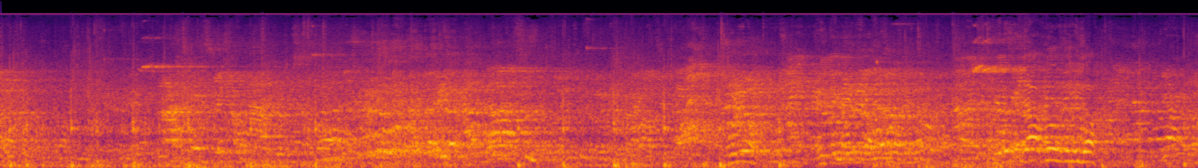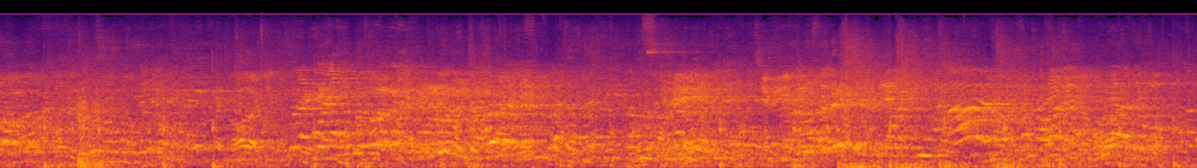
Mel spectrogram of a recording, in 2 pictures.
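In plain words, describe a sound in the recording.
Several young people talk and call out in a large echoing hall.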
